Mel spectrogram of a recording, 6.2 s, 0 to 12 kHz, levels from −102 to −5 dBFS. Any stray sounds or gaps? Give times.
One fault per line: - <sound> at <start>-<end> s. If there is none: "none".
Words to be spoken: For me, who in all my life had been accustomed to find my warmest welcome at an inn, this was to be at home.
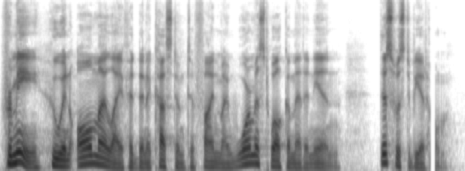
- dropout at 5.7-5.8 s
